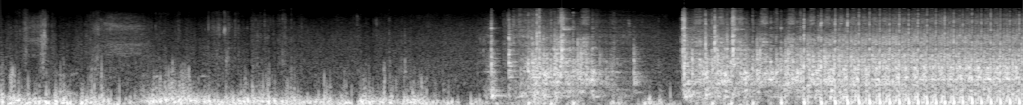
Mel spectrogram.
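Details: Vintage small single-cylinder snowblower engine after dirty carburetor was cleaned with carb cleaner: sputters, then catches and settles into a fast, fairly steady putter.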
